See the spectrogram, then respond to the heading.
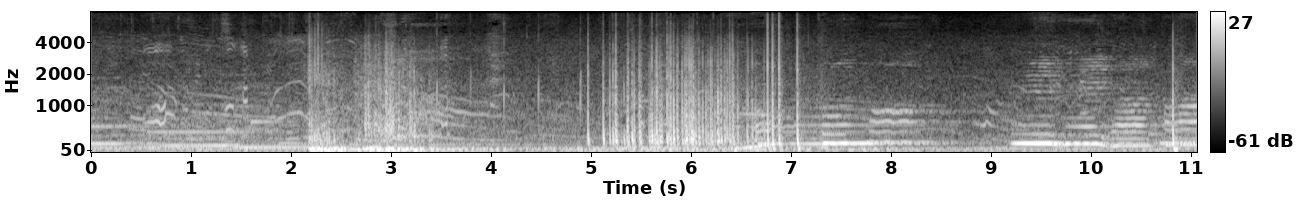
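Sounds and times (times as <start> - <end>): music: 0.0 - 11.0
fireworks bangs and crackling: 2.2 - 7.7, 10.8 - 11.0.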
